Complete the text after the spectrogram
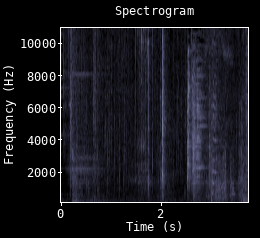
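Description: A metal latch rattles against a wooden door.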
